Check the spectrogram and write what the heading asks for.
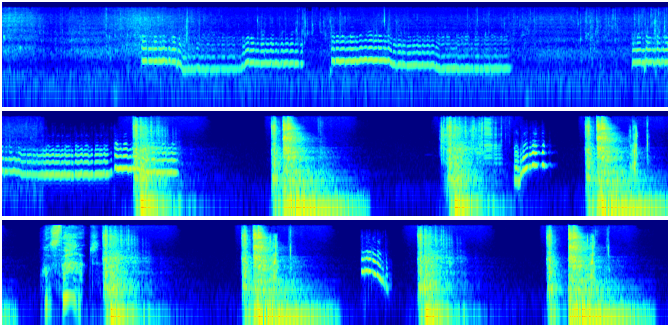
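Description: A short melodic phrase of held notes stepping up and down, then, from about ten seconds in, a run of heavy cartoon thuds every one to two seconds, each a deep boom that rings out, some with a falling tone.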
